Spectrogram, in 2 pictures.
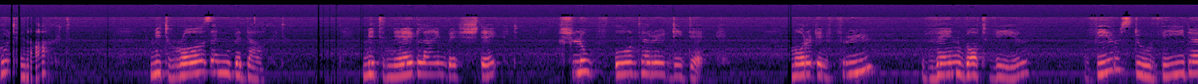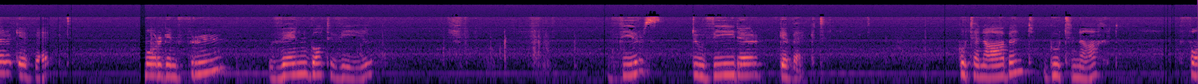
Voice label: Wiegenlied pronunciation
